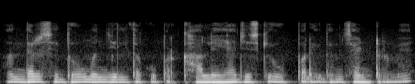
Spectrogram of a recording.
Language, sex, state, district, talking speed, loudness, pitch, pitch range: Hindi, male, Bihar, Patna, 200 wpm, -17 LUFS, 115 Hz, 115-120 Hz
